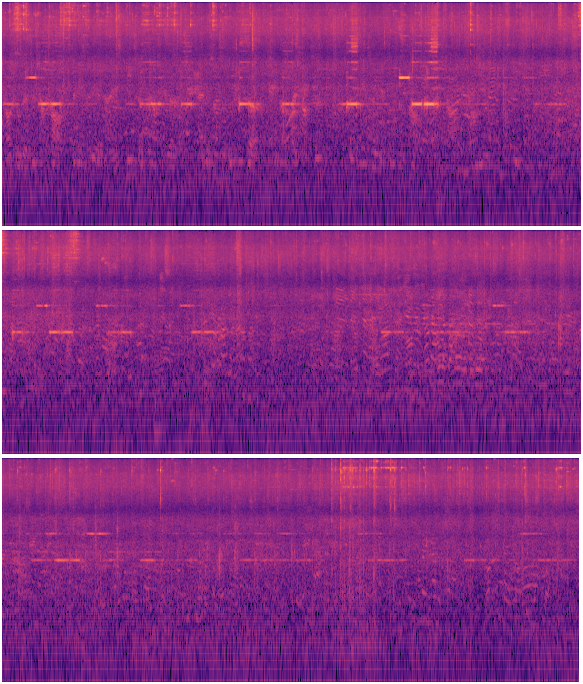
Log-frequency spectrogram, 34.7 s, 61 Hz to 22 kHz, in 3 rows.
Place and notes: Taipei Main Station, Taiwan - Platform
walking in the Platform, Zoom H4n+ Soundman OKM II
12 May 2013, 19:25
